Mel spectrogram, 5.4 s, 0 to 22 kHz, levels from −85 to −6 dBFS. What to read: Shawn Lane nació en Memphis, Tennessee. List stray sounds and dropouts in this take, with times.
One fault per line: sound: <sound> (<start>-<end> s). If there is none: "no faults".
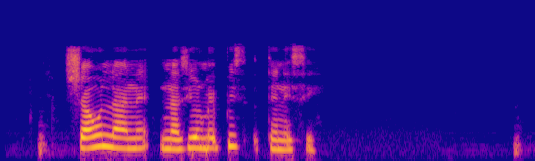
no faults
